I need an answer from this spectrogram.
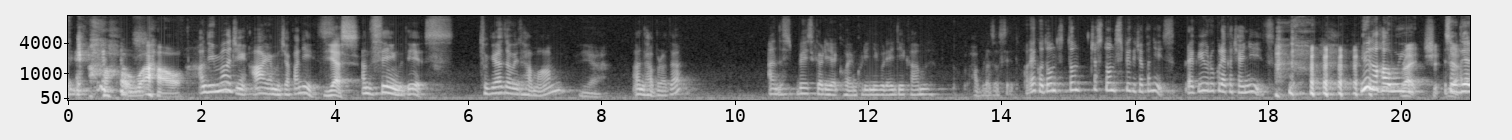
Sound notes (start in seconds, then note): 18.0 laugh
